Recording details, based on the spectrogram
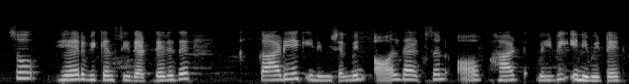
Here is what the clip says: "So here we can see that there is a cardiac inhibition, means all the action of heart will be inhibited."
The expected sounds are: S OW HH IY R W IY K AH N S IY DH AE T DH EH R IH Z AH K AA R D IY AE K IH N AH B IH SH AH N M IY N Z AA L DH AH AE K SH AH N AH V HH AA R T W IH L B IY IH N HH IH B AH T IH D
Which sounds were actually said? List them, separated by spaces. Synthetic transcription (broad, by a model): S OW HH IY R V IY K AH N S IY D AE T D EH R IH Z AH K AA R D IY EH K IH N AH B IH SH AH N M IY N AA L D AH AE K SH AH N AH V HH AA R T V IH L B IY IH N HH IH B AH T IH D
